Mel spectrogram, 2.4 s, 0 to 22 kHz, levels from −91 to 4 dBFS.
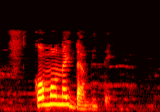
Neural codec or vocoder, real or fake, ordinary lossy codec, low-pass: none; real; MP3, 96 kbps; 7.2 kHz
